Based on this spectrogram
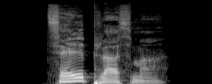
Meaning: cytoplasm
- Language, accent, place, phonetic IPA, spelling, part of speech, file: German, Germany, Berlin, [ˈt͡sɛlˌplasma], Zellplasma, noun, De-Zellplasma.ogg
